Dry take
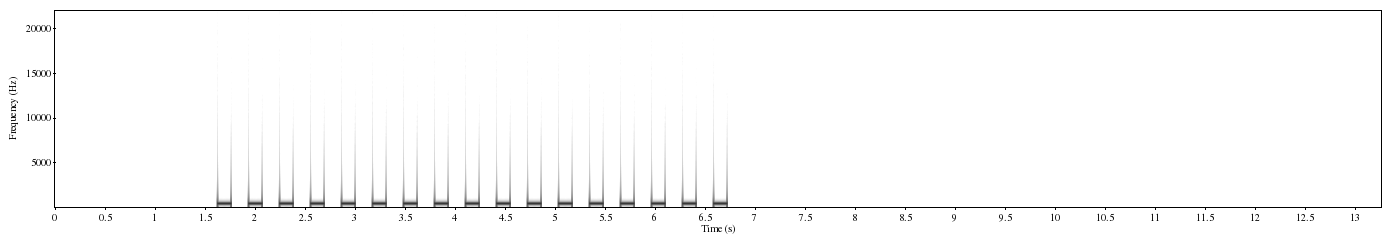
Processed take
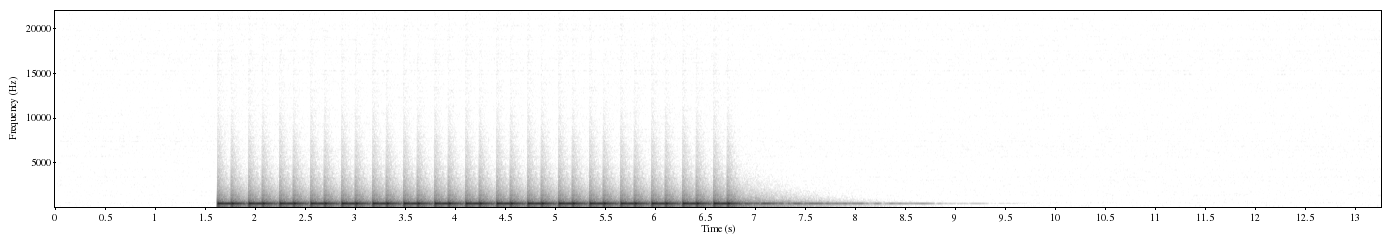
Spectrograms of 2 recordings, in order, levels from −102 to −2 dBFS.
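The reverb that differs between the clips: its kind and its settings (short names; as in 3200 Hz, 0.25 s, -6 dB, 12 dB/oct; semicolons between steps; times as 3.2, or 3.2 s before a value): two-slope reverb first 0.37 s, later 2.6 s, from -18 dB, DRR -8 dB; gain -2 dB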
